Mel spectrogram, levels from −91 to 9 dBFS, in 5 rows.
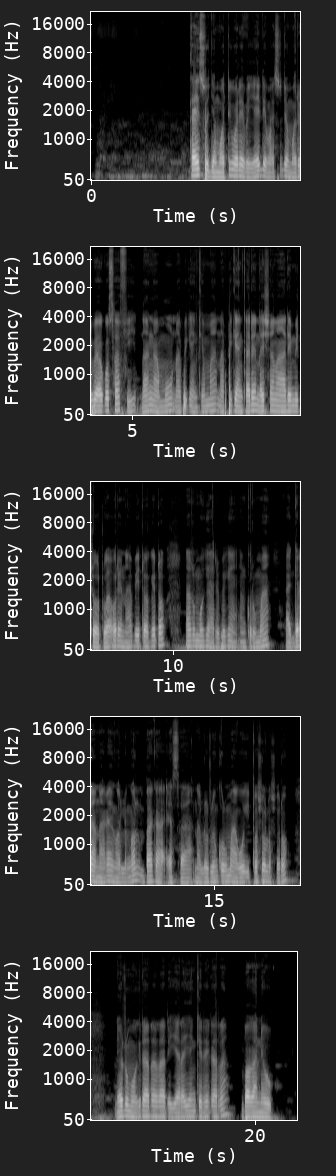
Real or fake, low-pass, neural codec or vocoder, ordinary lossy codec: real; none; none; none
